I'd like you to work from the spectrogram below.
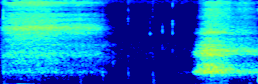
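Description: A single breath during a breathing exercise, a soft airy exhale at first, then a brief quiet gap and a deep, close inhale at the end, with no talking.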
